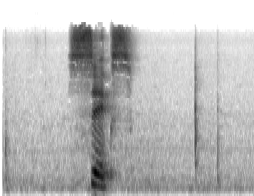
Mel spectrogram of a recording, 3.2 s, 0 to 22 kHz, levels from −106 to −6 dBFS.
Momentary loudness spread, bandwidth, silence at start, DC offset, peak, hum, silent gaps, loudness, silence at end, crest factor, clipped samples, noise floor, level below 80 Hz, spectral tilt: 23 LU; 13.5 kHz; 0.85 s; under 0.1%; -2 dBFS; none; none; -16 LUFS; 1.55 s; 22 dB; under 0.1%; -58 dBFS; -68 dBFS; 0 dB/octave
